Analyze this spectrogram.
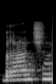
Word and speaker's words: Branchen: And I think in Denmark it's called Branchen. Is that correct? That is absolutely correct and very well pronounced.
